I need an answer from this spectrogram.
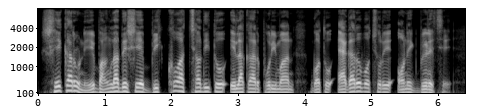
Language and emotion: Bengali, neutral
